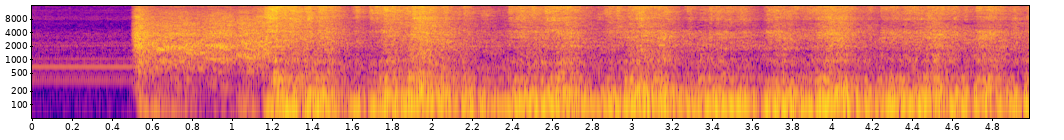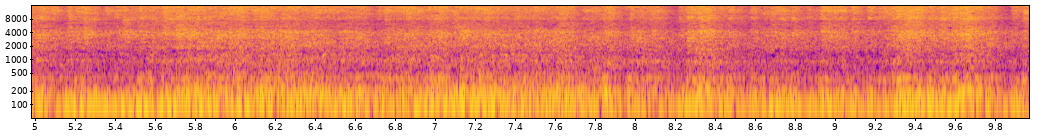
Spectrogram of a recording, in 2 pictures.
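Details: Alumacobra (Cobra) V8 cold start in the garage after sitting two months, to get oil running through the engine; a short crank, then it fires straight up into a deep, even, rumbling idle with no misses or rattles. Normal cold start.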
